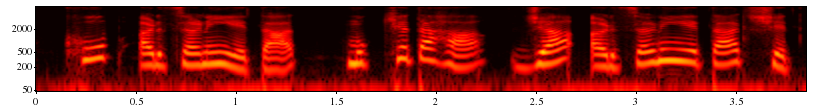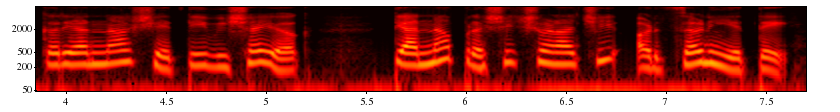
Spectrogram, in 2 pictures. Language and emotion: Marathi, neutral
